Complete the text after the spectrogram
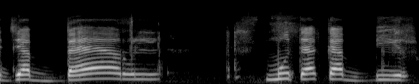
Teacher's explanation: الجبار اور با پر آپ قلقلہ تو نہیں کر رہے لیکن با کی آواز باریک نکالتے ہوئے اچھے سے اپنے ہونٹوں کو اچھے سے علیحدہ کریں. ڈرائی ہونٹ علیحدہ ہوں گے تو قلقلہ اور با کا اپنا جو مخرج ہے وہ بالکل مرج ہو کے نکلتا ہے.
